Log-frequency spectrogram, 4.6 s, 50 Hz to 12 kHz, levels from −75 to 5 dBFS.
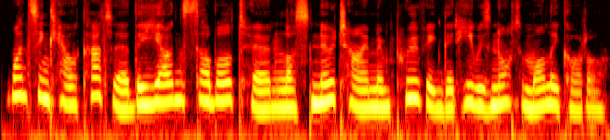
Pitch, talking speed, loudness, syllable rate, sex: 205 Hz, 225 wpm, -16 LUFS, 5.6 syllables/s, female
